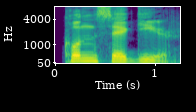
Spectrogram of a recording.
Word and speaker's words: conseguir: the word for acquire which is Con this is spelled just like the words con and SE put together c o n s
